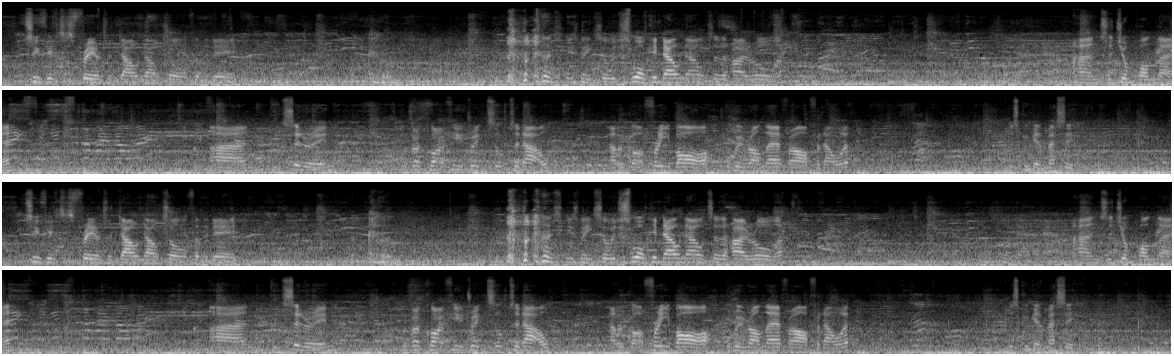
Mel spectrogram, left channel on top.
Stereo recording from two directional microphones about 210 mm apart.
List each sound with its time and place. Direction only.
0.3 s speech: 5° right (ahead or behind)
1.1 s speech: 25° right (ahead or behind)
5.0 s speech: 30° right (ahead or behind)
6.3 s speech: 10° right (ahead or behind)
6.8 s speech: 30° right (ahead or behind)
10.8 s speech: centre (ahead or behind)
13.8 s speech: 5° right (ahead or behind)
